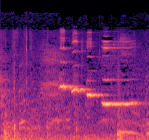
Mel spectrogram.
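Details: A talking parrot named Fernando (Nando) at a bird show at African Lion Safari, Hamilton, Canada, whistles one of his original tunes: a clear, tuneful phrase of pure notes that slide downward and hold steady.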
